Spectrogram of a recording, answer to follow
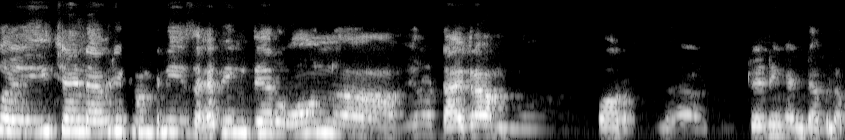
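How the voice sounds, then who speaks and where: The man has a high pitch and lively intonation. His pace is moderate. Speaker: corporate HR executive and speaker. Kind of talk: live webinar interview. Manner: hesitant, many fillers.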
